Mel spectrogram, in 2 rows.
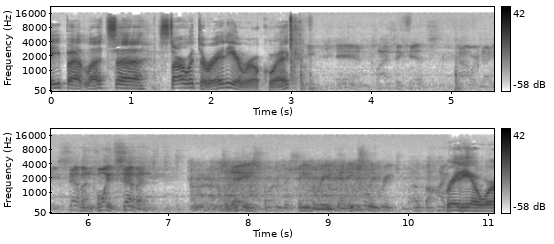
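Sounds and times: radio voices and music: 3.2s - 11.0s.

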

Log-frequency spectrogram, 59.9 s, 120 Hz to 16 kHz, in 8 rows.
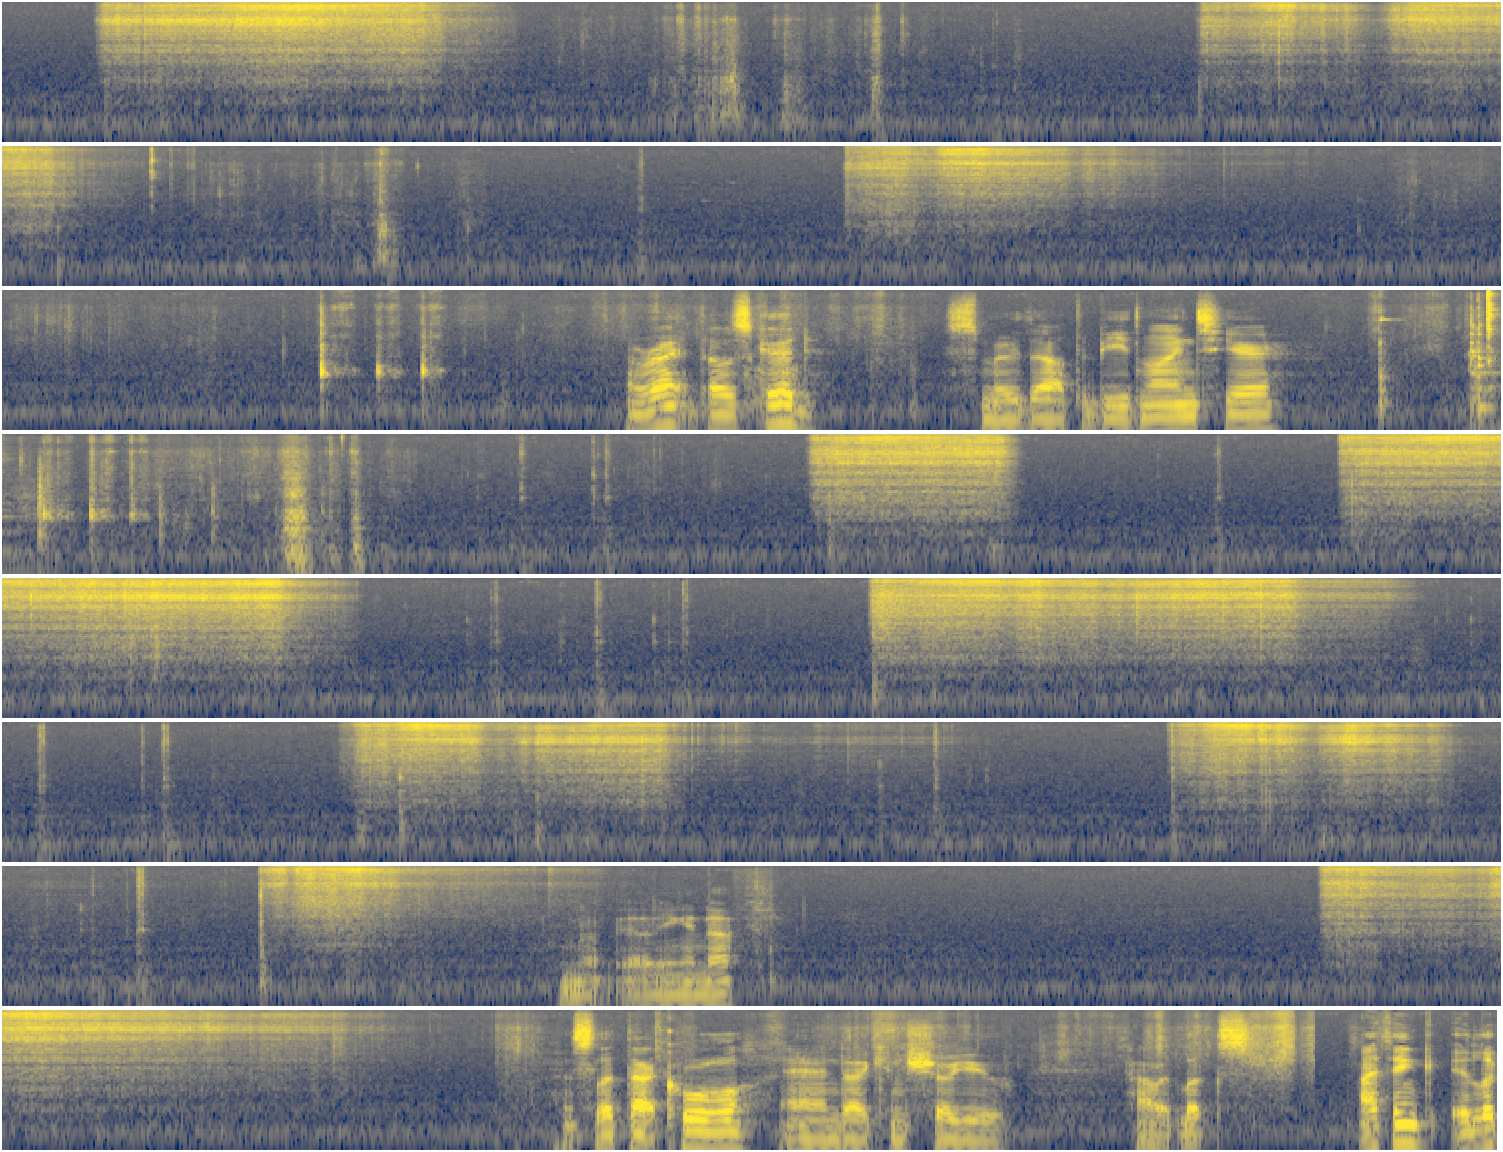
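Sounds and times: soldering iron sizzling: 0.4s - 4.6s, 5.9s - 9.9s, 11.7s - 19.2s, 25.0s - 27.7s, 28.6s - 31.9s, 34.3s - 37.2s, 39.1s - 42.4s, 43.2s - 48.8s, 51.5s - 59.1s.

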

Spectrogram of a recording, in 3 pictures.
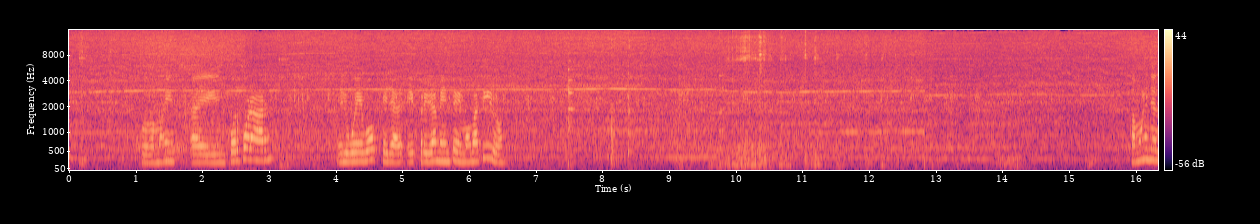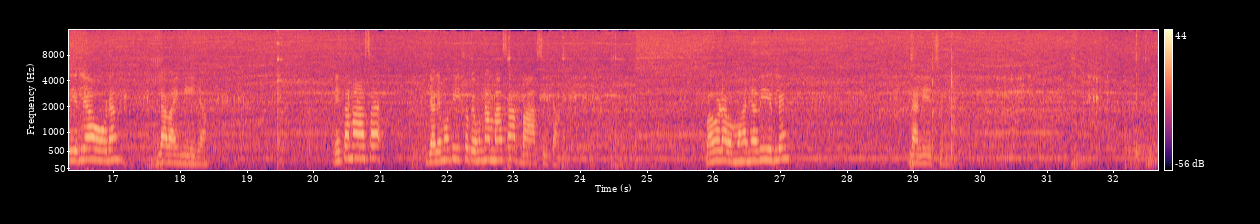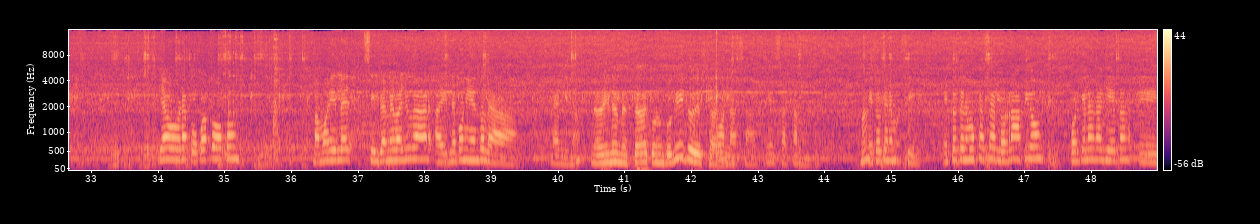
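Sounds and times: electric hand mixer whining: 0.0s - 48.9s.

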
